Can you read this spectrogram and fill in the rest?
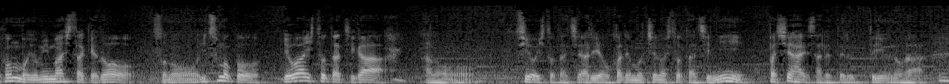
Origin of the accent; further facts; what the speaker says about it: Shimabara, Nagasaki, Japan; born there; 長崎の島原に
